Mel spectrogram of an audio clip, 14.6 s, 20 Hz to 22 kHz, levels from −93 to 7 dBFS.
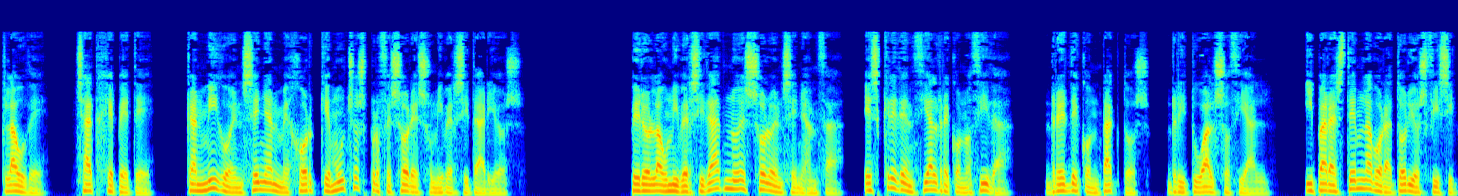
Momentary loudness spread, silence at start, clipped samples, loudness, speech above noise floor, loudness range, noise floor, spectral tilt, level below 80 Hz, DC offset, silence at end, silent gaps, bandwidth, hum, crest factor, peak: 13 LU; 0 s; under 0.1%; -21 LUFS; over 69 dB; 3 LU; under -90 dBFS; -5.5 dB/octave; -48 dBFS; under 0.1%; 0 s; 1.69-1.75 s, 5.40-6.20 s; 12 kHz; none; 18 dB; -4 dBFS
